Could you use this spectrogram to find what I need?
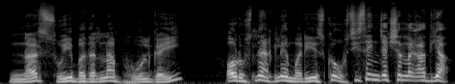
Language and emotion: Urdu, disgusted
